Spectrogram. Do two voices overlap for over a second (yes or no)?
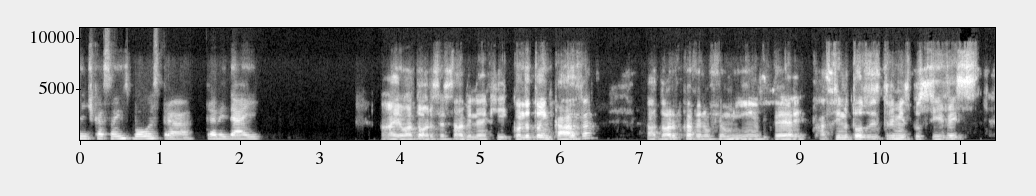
no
